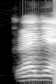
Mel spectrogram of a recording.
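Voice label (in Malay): "kerajat", Malay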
